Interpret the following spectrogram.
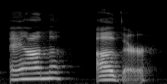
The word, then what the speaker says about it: another: It becomes one word, another, another. And even the pronunciation is a little bit different than if you were to write an other, and another. Can you hear the difference in pronunciation and how you would read the word? An other is broken up, an other. Another, another. You can hear the difference in pronunciation, I hope.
